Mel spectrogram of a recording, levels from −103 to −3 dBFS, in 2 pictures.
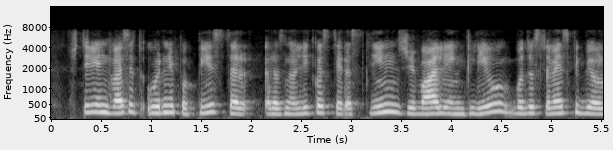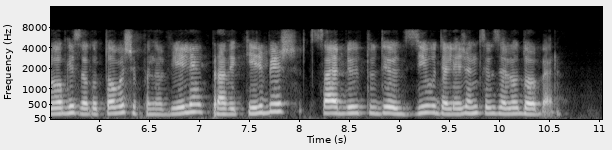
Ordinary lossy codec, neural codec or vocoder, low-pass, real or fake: MP3, 96 kbps; codec, 16 kHz, 4 kbps, FreqCodec, smaller model; 7.2 kHz; fake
